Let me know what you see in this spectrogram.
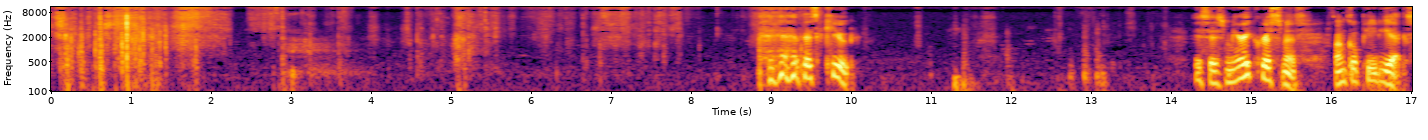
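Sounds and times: paper rustling and scraping: 0.0 - 8.1.

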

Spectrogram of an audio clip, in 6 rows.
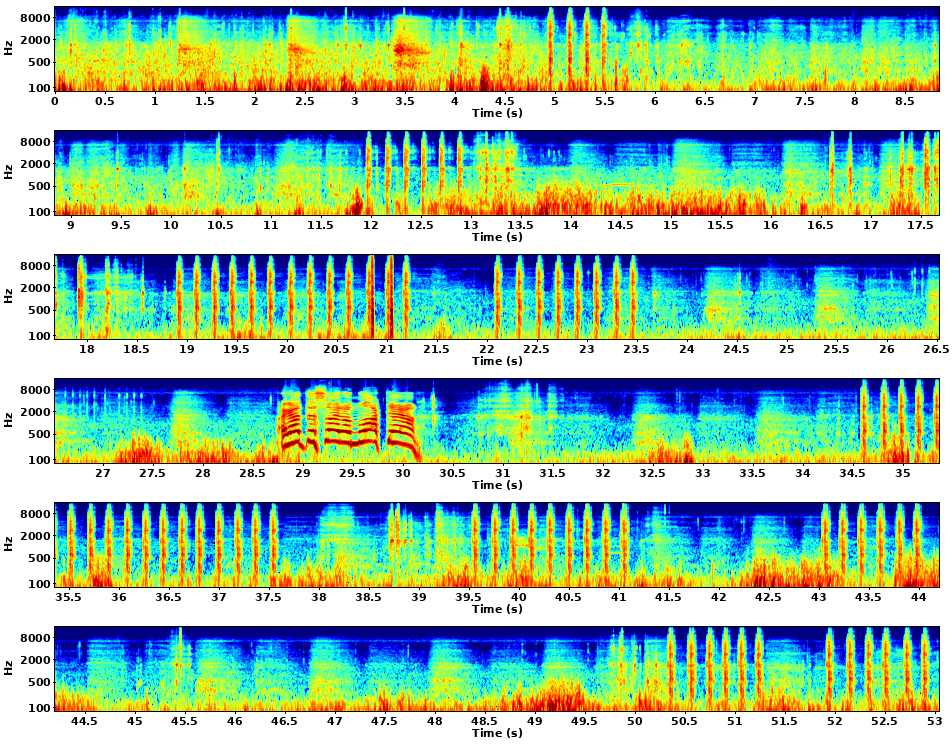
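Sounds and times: airsoft rifle shots: 18.9 - 21.3, 34.6 - 37.6, 39.4 - 41.2, 43.0 - 44.0, 50.1 - 53.0.

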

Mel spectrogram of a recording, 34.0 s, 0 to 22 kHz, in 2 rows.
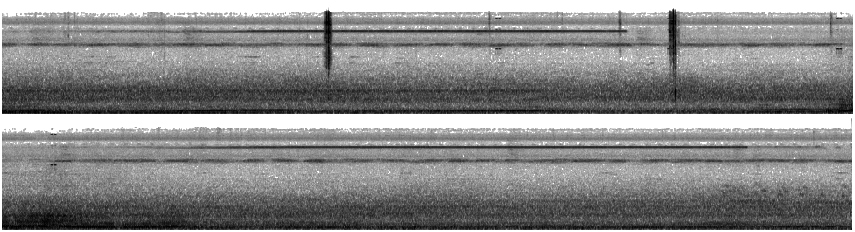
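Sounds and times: camera shutter clicks: 6.4 - 6.7, 13.4 - 13.6
steady low rumble: 16.2 - 25.3.

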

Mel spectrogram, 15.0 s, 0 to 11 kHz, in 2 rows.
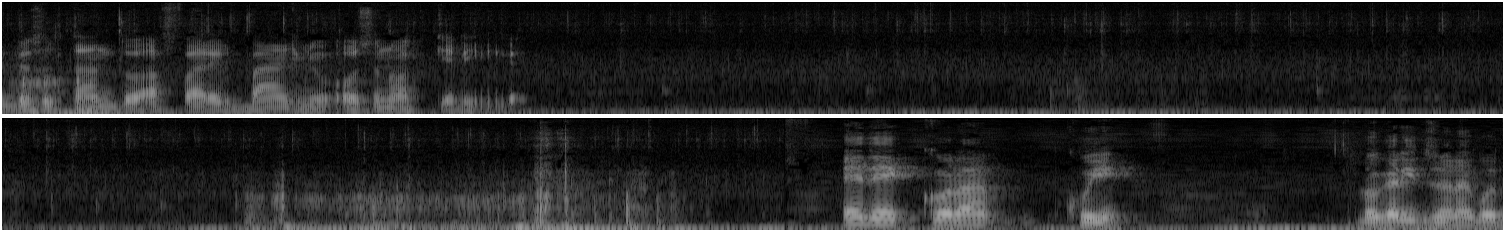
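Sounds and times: low rumble of water: 0.0 - 11.4
underwater crackling and clicking: 0.0 - 12.2
steady hum: 0.0 - 15.0.

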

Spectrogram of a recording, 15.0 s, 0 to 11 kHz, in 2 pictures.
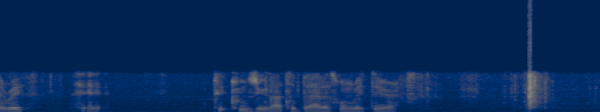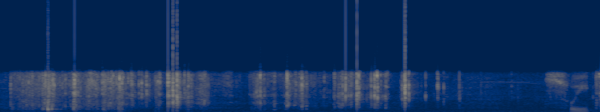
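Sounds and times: plastic blister packs crinkling: 7.6 - 13.2.

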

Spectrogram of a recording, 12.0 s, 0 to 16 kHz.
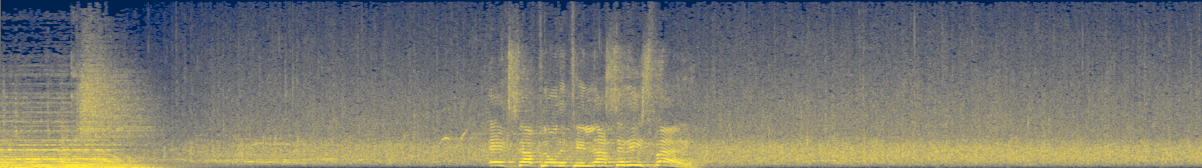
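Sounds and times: large audience applauding: 0.0 - 12.0.

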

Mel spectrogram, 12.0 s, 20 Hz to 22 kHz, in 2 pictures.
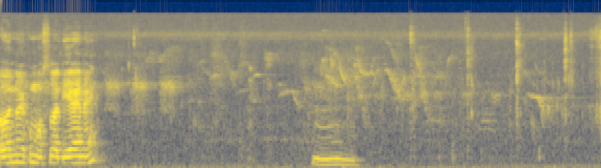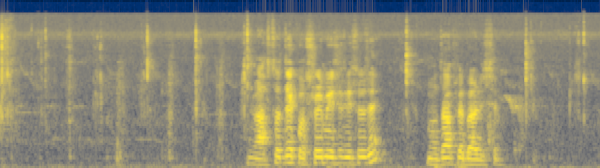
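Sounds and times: faint high chirps: 1.0 - 7.9
person humming mmm: 3.1 - 3.6
chewing and mouth smacks: 4.0 - 8.6, 11.2 - 12.0.

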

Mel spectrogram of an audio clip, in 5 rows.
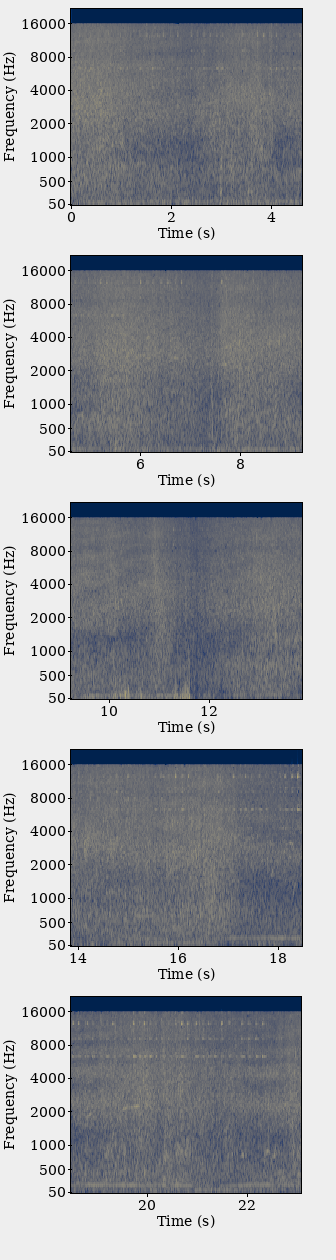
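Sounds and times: sea surf washing in: 0.0 - 23.0
wind buffeting microphone: 0.0 - 23.0
low hum: 12.2 - 23.0.

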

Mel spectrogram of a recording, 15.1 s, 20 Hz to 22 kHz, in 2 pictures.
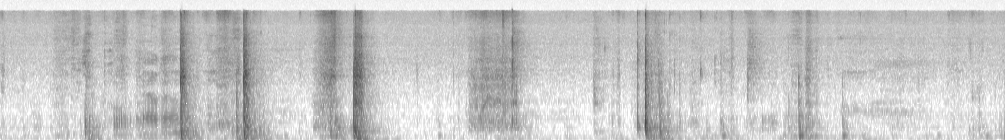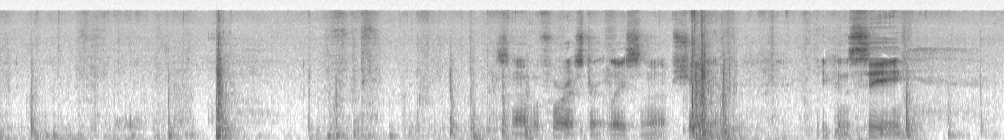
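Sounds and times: lace rustling and scraping: 3.4 - 5.9.

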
